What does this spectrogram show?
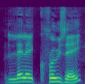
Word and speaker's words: Lélex Crozet: Today you find me in a resort called Lélex Crozet. Be careful about the pronunciations here because there's lots of silent X's and silent Z's.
